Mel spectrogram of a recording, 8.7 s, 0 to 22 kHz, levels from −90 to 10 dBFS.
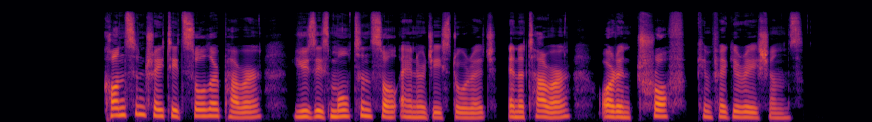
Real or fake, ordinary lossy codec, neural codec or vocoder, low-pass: real; none; none; 14.4 kHz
